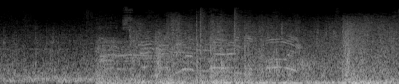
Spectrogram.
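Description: Ship cannons fire in the Assassin's Creed Rogue video game, a continuous rumbling barrage of booms during a naval battle against a fire ship, loud and sustained, with shouting voices over it.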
